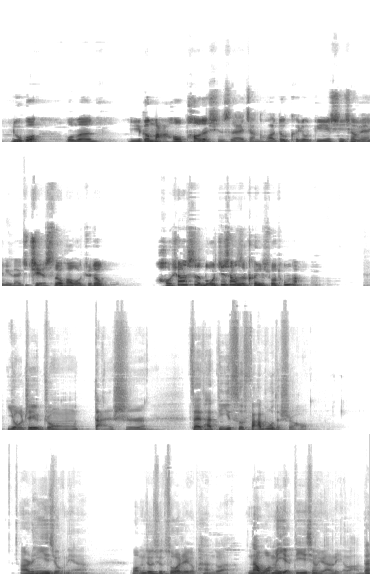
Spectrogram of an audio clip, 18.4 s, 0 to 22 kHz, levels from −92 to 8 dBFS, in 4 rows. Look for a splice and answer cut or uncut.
cut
